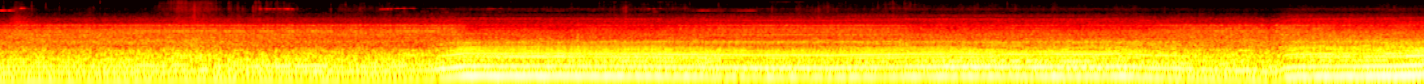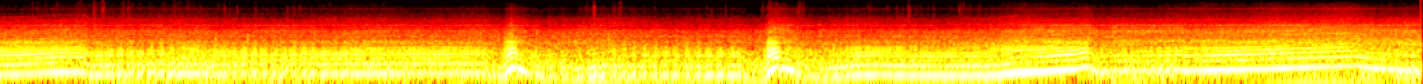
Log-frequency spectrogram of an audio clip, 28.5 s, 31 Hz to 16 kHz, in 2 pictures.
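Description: Suzuki GSR750's inline-four engine through a Fuel stainless micro-mini aftermarket exhaust with its dB-killer fitted, pulling away at low speed in short bursts: the revs rise and drop back several times. Two sharp pops are heard in the second half.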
